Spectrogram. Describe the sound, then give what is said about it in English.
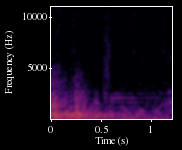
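Several muffled fireworks bangs pop outside at irregular intervals, heard faintly against a steady background hum. “I hope those are fireworks because I just watched Sicario and now I'm hearing bang bang.”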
